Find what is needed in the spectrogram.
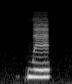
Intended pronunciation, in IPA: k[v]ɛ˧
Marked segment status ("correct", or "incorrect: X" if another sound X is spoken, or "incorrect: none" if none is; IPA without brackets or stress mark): incorrect: w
